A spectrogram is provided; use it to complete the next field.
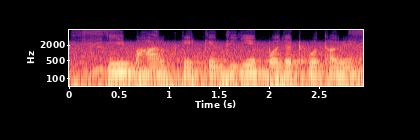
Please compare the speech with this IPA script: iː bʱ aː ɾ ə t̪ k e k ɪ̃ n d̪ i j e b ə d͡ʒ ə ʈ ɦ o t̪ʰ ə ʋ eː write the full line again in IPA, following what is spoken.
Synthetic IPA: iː bʱ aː ɾ ə t̪ k e k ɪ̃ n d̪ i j e b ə d͡ʒ ə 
